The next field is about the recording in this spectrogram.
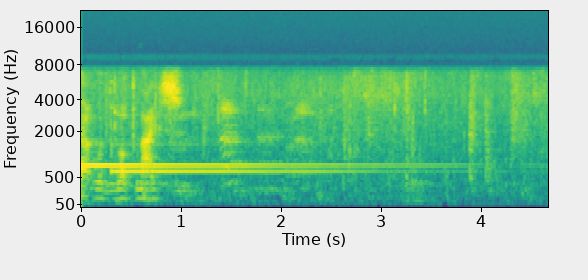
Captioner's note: doorbell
